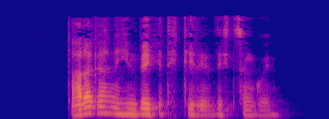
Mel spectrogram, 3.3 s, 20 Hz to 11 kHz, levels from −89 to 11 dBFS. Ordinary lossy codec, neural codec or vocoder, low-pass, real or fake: MP3, 32 kbps; codec, 16 kHz, 0.9 kbps, LongCat-Audio-Codec; 7.2 kHz; fake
